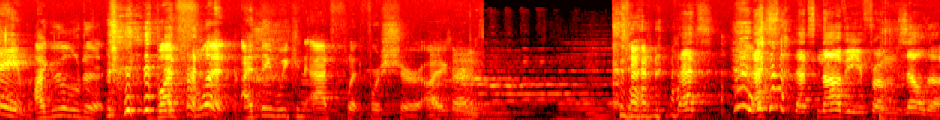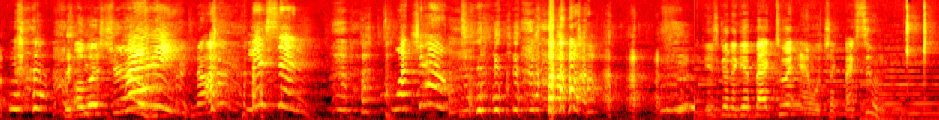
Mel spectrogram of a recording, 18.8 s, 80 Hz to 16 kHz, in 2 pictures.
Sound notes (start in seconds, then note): 11.5 high-pitched voice; 13.9 laughter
